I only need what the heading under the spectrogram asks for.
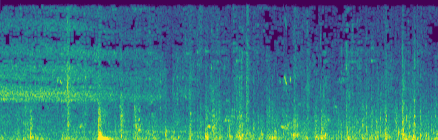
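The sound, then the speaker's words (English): Clip-clop of a horse-drawn hackney cab: steady, evenly spaced hoofbeats that keep a regular trotting rhythm from start to finish, with one louder knock early on. “Can we take the hackney cab? Of course. Come on up.”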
